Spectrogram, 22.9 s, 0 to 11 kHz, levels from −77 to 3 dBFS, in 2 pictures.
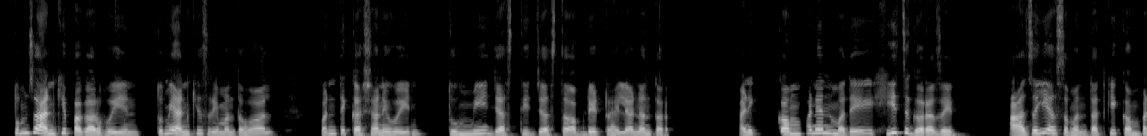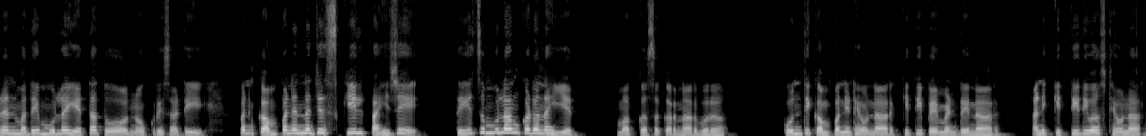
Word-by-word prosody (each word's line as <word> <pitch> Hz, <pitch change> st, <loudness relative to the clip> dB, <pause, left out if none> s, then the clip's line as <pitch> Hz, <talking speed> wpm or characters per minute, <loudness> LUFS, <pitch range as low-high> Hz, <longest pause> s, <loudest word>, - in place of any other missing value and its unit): तुमचा 295 Hz, +3 st, +5 dB
आणखी 235 Hz, +5 st, +4 dB
पगार 205 Hz, -1 st, +5 dB
होईन. 180 Hz, 0 st, -1 dB, 0.2 s
तुम्ही 260 Hz, +2 st, +1 dB
आणखी 215 Hz, +3 st, +2 dB
श्रीमंत 180 Hz, -4 st, -3 dB
व्हाल. 170 Hz, -3 st, 0 dB, 0.5 s
पण 225 Hz, +2 st, -2 dB
ते -, -, +1 dB
कशाने 215 Hz, +2 st, +2 dB
होईल 190 Hz, +1 st, -2 dB, 0.3 s
तुम्ही 215 Hz, +4 st, 0 dB
जास्तीत 195 Hz, +2 st, -1 dB
जास्त 195 Hz, -3 st, -2 dB
अपडेट 190 Hz, +1 st, -1 dB
राहिल्यानंतर. 190 Hz, +3 st, -1 dB, 0.7 s
आणि 220 Hz, +3 st, +1 dB, 0.3 s
कंपन्यांमध्ये 240 Hz, -2 st, +2 dB
हीच 310 Hz, +7 st, -1 dB
गरज 190 Hz, -6 st, +3 dB
आहे. 160 Hz, -1 st, +2 dB, 0.6 s
आजही 200 Hz, +9 st, +3 dB
असं 255 Hz, -4 st, +1 dB
म्हणतात, 200 Hz, 0 st, -1 dB
की 265 Hz, -, -3 dB
कंपन्यांमध्ये 235 Hz, +4 st, +1 dB
मुलं 240 Hz, +1 st, +1 dB
येतात 235 Hz, +2 st, 0 dB
हो 220 Hz, -2 st, +2 dB
नोकरीसाठी. 185 Hz, -1 st, -4 dB, 0.4 s
पण 275 Hz, -1 st, 0 dB
कंपन्यांना 275 Hz, +7 st, +4 dB
जे 305 Hz, -, +4 dB
स्किल 295 Hz, +2 st, -1 dB
पाहिजे 225 Hz, +5 st, +1 dB, 0.4 s
तेच 275 Hz, +6 st, -1 dB
मुलांकडं 310 Hz, -1 st, +4 dB
नाही 235 Hz, -8 st, +2 dB
आहेत. 160 Hz, -2 st, -3 dB, 0.4 s
मग 200 Hz, +2 st, -1 dB
कसं 195 Hz, 0 st, -2 dB
करणार 170 Hz, -1 st, -1 dB
बरं? 165 Hz, 0 st, -2 dB, 0.6 s
कोणती 250 Hz, +3 st, +1 dB
कंपनी 195 Hz, -4 st, +1 dB
ठेवणार? 170 Hz, -4 st, 0 dB
किती 230 Hz, +2 st, -4 dB
पेमेंट 190 Hz, -1 st, 0 dB
देणार? 165 Hz, 0 st, +1 dB, 0.4 s
आणि 225 Hz, -, +1 dB
किती 225 Hz, +2 st, -2 dB
दिवस 245 Hz, 0 st, +2 dB
ठेवणार? 215 Hz, -1 st, 0 dB
215 Hz, 140 wpm, -23 LUFS, 190-250 Hz, 0.7 s, तुमचा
